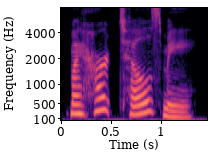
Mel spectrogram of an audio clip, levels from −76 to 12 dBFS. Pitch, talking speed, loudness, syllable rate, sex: 220 Hz, 165 wpm, -15 LUFS, 3.5 syllables/s, female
